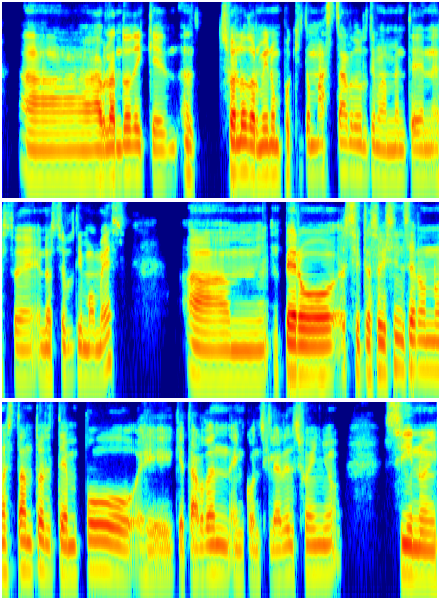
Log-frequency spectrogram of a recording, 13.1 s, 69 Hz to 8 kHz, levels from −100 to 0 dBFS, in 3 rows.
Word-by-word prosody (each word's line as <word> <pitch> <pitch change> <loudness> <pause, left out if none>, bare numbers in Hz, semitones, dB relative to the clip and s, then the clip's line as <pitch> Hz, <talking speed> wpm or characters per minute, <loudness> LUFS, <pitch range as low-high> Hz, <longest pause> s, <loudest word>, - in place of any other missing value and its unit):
ah, 110 0 0
hablando 120 +2 +4
de 125 -1 +2
que 115 - -2
n 110 - -9
ah, 125 - -3 0.2
suelo 135 0 +5
dormir 125 0 +4
un 125 - -2
poquito 130 +2 -7
más 125 - -3
tarde, 130 -1 -2
últimamente 115 -2 -5
en 115 +1 -5
este 115 0 -4
en 115 - -7
este 115 +1 -4
último 115 -1 -5
mes, 115 - -4 0.5
am, 115 -1 0 0.2
pero, 125 -1 +8
si 130 - -2
te - - -1
soy 135 -1 +1
sincero, 145 +1 -1
no 140 -1 -1
es 135 +1 -7
tanto 140 0 +2
el 125 -3 -6
tempo 125 0 0
eh, - - -7
que - - -5
tardo 125 +2 0
en 130 -1 -3
en 110 - -7
conciliar 115 +1 -6
el 125 0 -5
sueño, 125 +1 -5 0.4
sino 120 -3 +2
en 110 - -2
125 Hz, 185 wpm, -23 LUFS, 115-130 Hz, 0.5 s, pero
